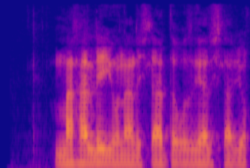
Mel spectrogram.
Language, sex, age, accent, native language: Uzbek, male, 18-24, Toshkent viloyati, Uzbek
